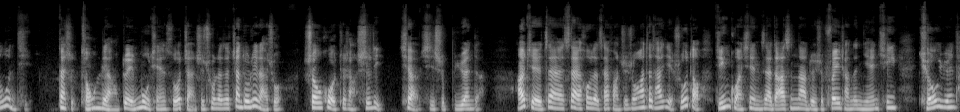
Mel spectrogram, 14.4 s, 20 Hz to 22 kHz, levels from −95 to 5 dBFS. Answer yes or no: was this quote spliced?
no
